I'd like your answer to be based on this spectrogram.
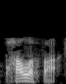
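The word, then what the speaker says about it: Palafox: Let's do Paula Fox. – For your mother's maiden name? – Yeah. – Okay. And then how do you spell that? – That's P-A-L-A-F-O-X. – Paula Fox. Okay. Oh, Paula Fox, right? – Yeah.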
